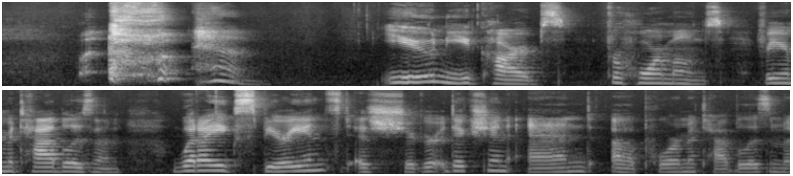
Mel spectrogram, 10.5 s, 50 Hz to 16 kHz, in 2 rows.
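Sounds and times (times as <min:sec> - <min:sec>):
person coughing: 0:00.5 - 0:01.8
speech: 0:02.6 - 0:10.5.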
